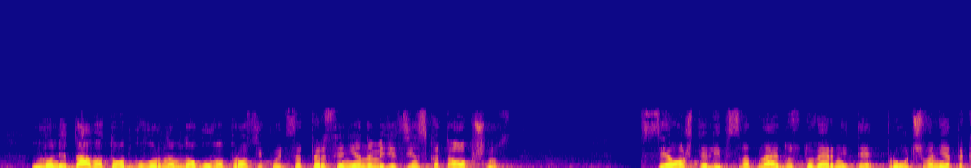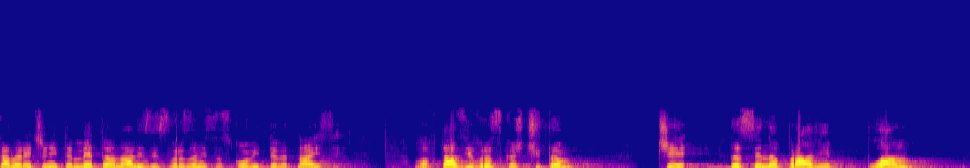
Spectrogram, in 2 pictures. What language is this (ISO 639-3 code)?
bul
